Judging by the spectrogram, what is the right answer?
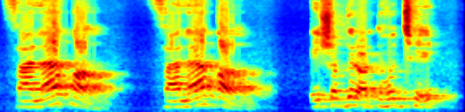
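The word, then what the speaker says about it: فلق: এভাবে করে আপনি 10 বার বলুন এই শব্দের উচ্চারণ হচ্ছে ফালাক ফালাক ফালাক এই শব্দের অর্থ হচ্ছে প্রবাদের শব্দটি আমার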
